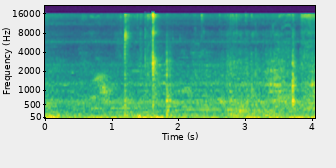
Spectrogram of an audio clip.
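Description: Metal ladle stirring thick cornstarch-thickened sauce in a steel wok, faint, with a few sharp clicks of the ladle against the pan.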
